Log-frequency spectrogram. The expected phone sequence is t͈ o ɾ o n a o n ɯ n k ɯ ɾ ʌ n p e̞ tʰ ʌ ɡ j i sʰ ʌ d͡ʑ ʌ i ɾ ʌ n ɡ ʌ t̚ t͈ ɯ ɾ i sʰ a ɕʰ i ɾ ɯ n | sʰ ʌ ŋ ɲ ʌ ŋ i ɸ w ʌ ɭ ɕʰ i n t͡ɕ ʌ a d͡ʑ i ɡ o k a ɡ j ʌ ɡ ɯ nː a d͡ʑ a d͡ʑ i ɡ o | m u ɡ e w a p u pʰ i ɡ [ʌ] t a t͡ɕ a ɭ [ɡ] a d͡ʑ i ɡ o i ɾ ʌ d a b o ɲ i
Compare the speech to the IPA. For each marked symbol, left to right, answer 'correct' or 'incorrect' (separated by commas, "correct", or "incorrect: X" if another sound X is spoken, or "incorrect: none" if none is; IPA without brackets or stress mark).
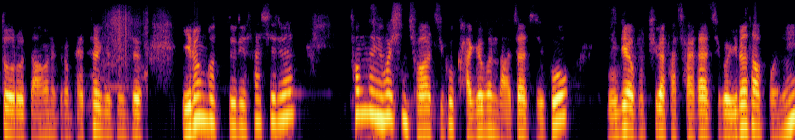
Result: incorrect: a, correct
